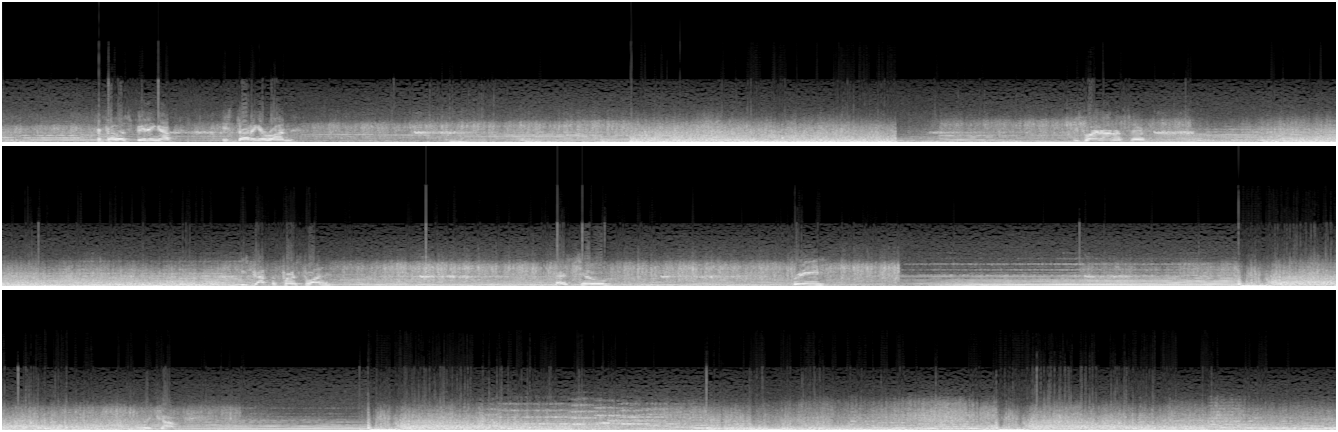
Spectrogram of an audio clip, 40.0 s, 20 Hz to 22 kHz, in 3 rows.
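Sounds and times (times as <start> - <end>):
dramatic film music: 0.0 - 40.0
depth charges exploding: 2.1 - 22.4, 25.2 - 39.4
man's voice: 15.7 - 16.7, 18.8 - 19.5, 21.2 - 21.7, 28.0 - 28.6.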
